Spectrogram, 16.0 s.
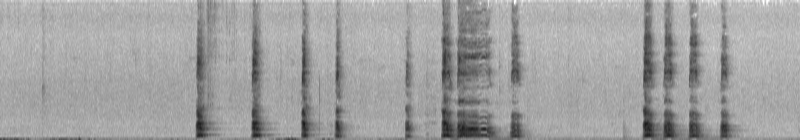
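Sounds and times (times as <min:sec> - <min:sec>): puppy barking: 0:03.9 - 0:07.1, 0:08.1 - 0:10.7, 0:12.8 - 0:14.9.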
